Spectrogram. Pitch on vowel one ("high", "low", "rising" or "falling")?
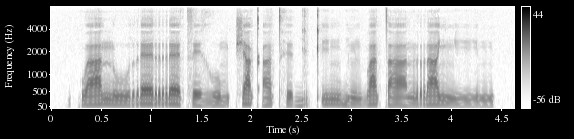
rising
